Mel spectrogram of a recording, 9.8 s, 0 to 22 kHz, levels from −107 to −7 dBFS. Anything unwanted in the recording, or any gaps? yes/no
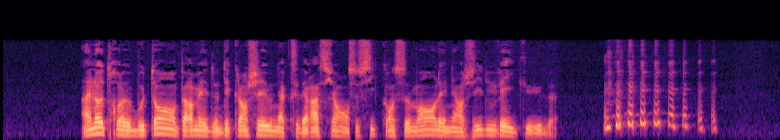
yes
